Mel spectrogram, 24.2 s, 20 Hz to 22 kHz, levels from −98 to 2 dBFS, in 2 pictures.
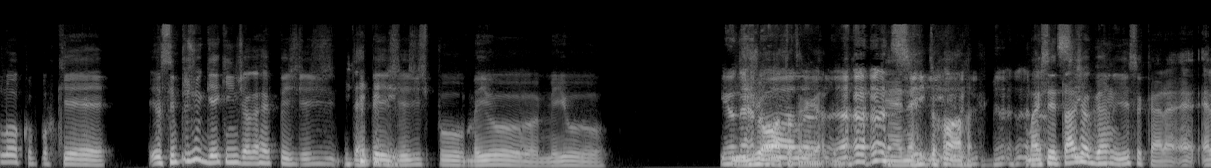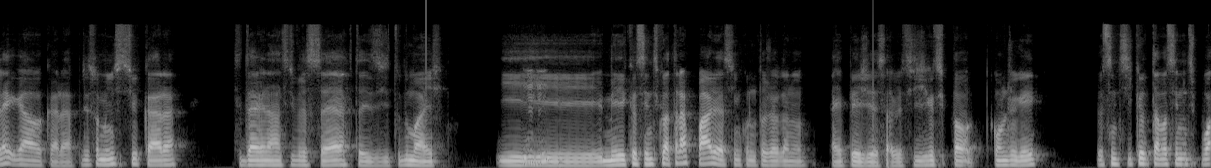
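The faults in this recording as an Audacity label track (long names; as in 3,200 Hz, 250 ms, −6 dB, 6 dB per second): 16.370000	16.370000	click −13 dBFS
20.840000	20.840000	click −21 dBFS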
